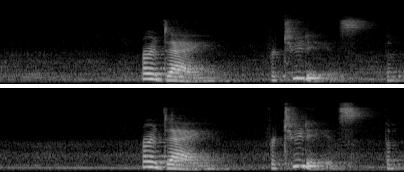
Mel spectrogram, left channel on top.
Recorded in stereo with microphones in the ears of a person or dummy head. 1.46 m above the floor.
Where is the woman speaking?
20° left (ahead or behind), 1.3 m; by 4.0 s 40° right (ahead or behind), 1.9 m.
